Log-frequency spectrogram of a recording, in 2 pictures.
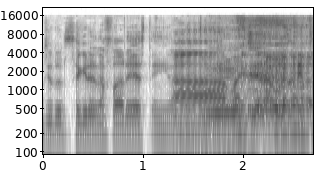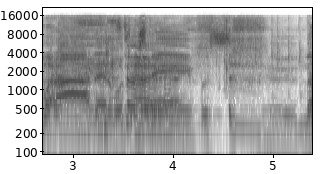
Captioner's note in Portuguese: risada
